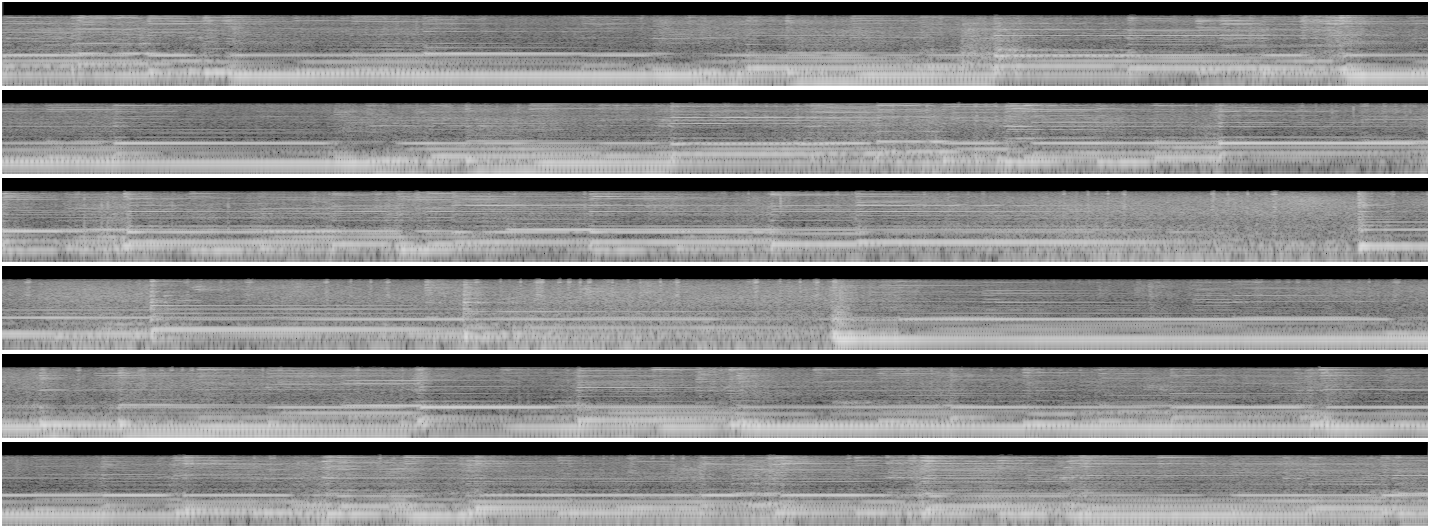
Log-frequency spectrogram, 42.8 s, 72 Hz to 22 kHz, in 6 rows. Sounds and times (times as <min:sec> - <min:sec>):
Music: 0:00.0 - 0:42.7.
